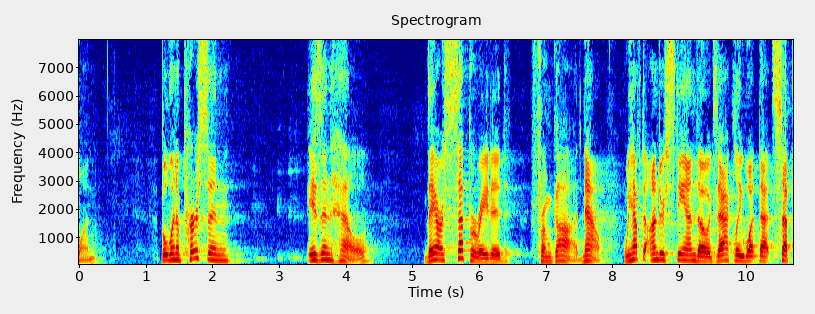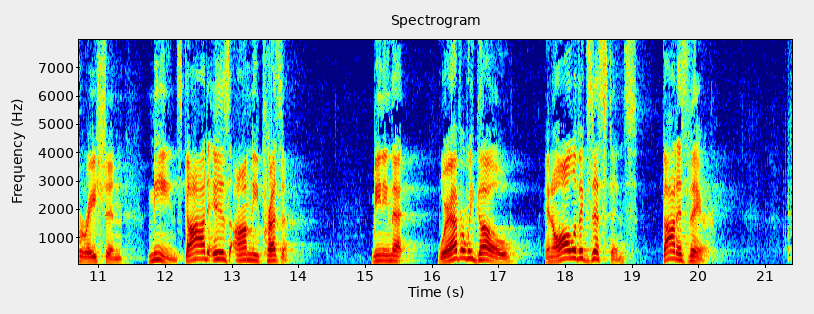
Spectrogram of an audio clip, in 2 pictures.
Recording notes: Message Preached at Valley Creek Church.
